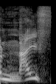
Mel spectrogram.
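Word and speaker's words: knife: सलमान जी आपको नाइफ word मालूम है? नाइफ। हाँ। उसमें शुरुआत में जो के होता है, हाँ। वो क्या है? साइलेंट।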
